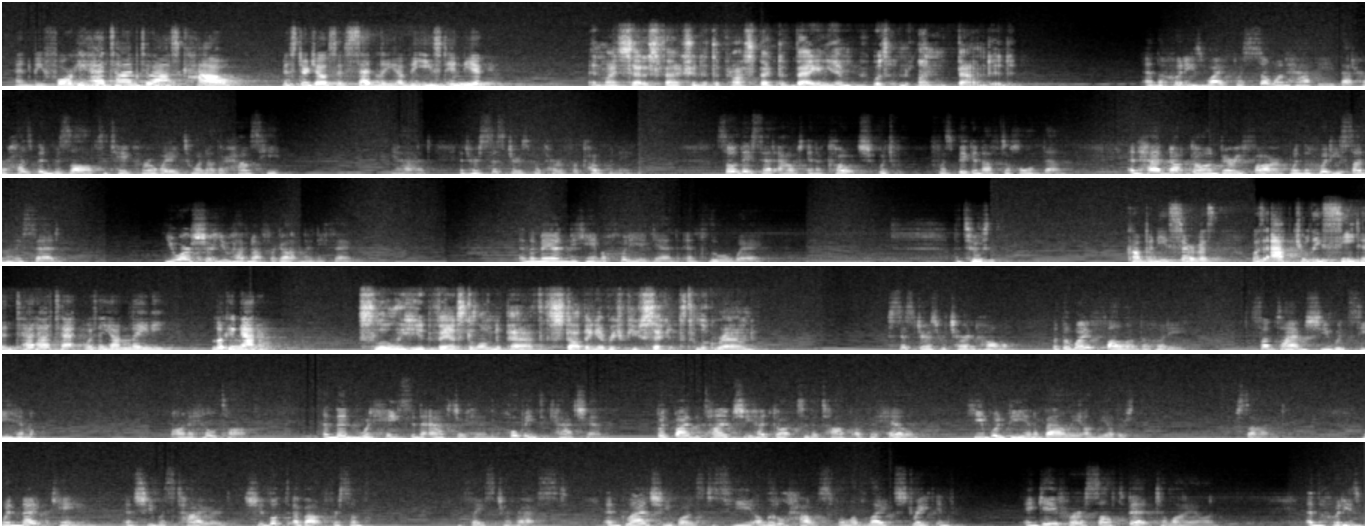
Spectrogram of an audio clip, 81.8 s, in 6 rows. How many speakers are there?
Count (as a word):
three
